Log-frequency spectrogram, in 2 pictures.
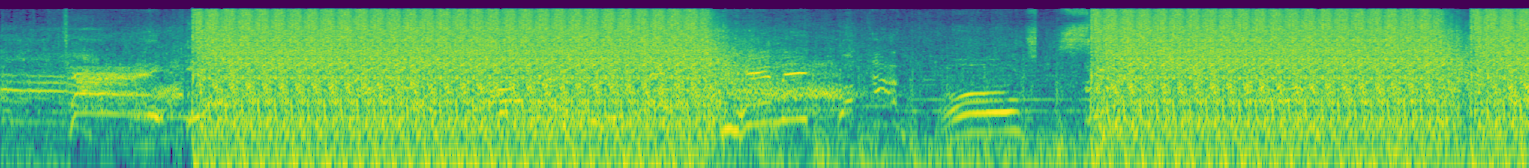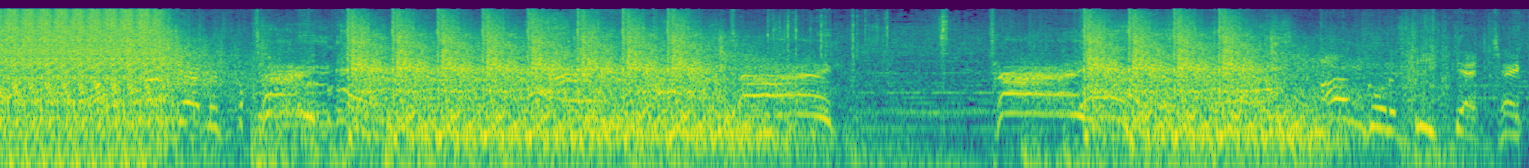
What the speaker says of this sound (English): we all got to shoot the tank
